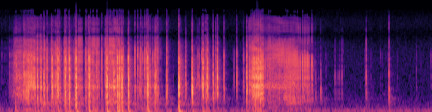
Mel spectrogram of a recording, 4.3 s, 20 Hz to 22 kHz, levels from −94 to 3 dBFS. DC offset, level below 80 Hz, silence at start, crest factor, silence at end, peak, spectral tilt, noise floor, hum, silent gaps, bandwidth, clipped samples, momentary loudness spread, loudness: under 0.1%; -40 dBFS; 0.1 s; 22 dB; 1.2 s; 0 dBFS; -2.5 dB/octave; -47 dBFS; none; none; 16.5 kHz; under 0.1%; 9 LU; -19 LUFS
